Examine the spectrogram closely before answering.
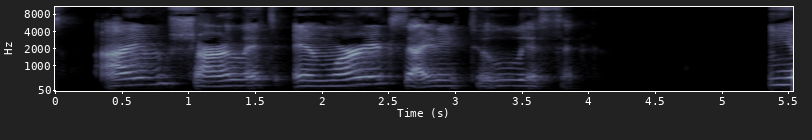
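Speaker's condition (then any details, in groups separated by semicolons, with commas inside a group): Cerebral palsy; hard to talk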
